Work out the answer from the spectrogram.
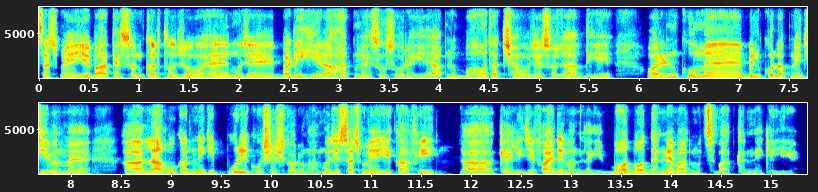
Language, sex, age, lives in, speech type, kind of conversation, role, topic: Hindi, male, 25-29, India, conversation, advice, user, क्या मुझे अपनी नौकरी और अपनी व्यक्तिगत पहचान को अलग रखना चाहिए?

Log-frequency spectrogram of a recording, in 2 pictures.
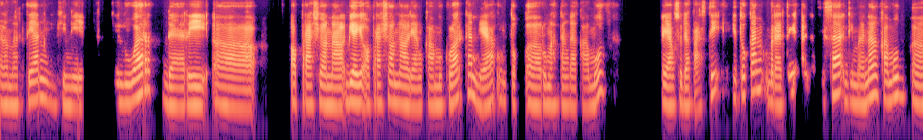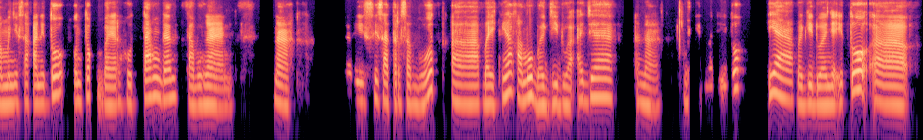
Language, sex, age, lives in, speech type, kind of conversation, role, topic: Indonesian, female, 35-39, Indonesia, conversation, advice, advisor, Bagaimana sebaiknya saya memprioritaskan antara melunasi utang dan menabung untuk tujuan lain?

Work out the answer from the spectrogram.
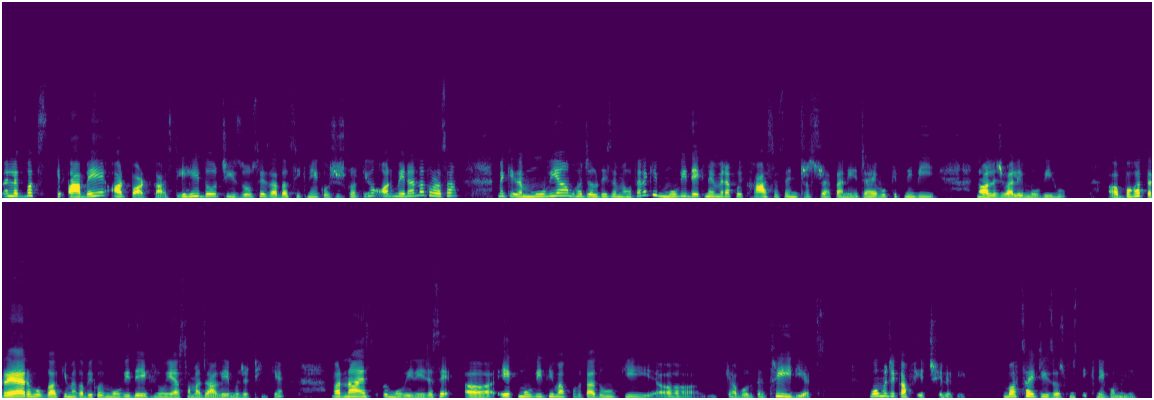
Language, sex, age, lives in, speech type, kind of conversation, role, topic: Hindi, female, 25-29, India, conversation, podcast, guest, कौन-सी आदत ने आपकी ज़िंदगी बदल दी?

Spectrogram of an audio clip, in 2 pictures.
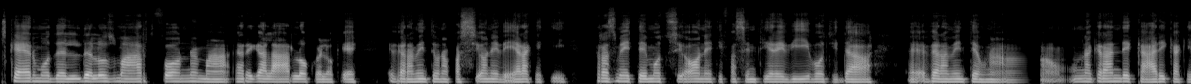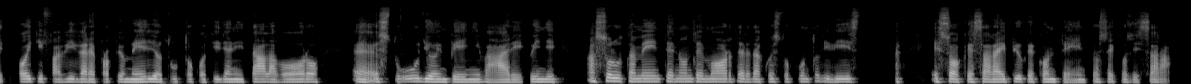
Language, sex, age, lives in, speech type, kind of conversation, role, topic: Italian, male, 40-44, Italy, conversation, advice, advisor, Come posso proteggere le mie sessioni creative dalle interruzioni quotidiane?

